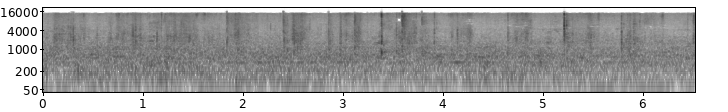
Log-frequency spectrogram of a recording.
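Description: Steady outdoor background noise with a few faint clicks or knocks scattered through it.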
